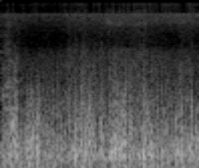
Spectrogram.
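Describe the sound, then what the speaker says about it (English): Gusty wind buffets the microphone on a steep, exposed Colorado mountain summit, a rough continuous low rumble that swells and eases over a couple of seconds with no voices. "it's a little windy up here"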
